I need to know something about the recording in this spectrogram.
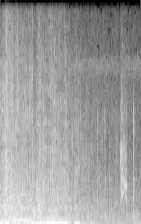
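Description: A lion roars once for about a second, then a quieter background follows.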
